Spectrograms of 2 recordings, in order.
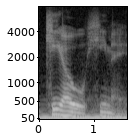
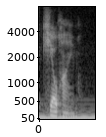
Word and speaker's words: Kiyohime: Next up is the Kiyohime, or as I been pronouncing it, the Kiyoheim.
